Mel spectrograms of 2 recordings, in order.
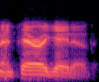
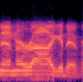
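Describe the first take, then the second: First: In-terra-GATE-ive, joke regional pronunciation; interrogative as interro-GATE-ive. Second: In-ter-ROG-a-tive, the standard way; interrogative, stress on ROG. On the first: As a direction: interrogative with a long "gate" near the end. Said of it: "depends on what country, what part of the country". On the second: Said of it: "make the joke of, depends on what country". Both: Shown as a demonstration.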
